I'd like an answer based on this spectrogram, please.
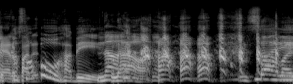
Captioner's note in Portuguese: risos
